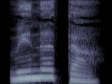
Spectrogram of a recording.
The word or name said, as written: ವನಧಿ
